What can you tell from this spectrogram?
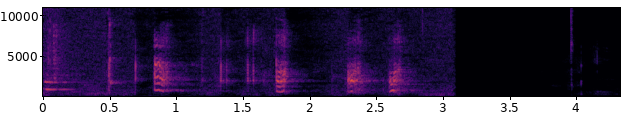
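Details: Domestic cat chirping and chattering at a bird outside the window; a quick run of short clicky chatters and bright chirps, roughly one burst per second for three seconds, then quiet.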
